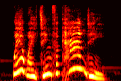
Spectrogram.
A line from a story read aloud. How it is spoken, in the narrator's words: announced the bunny excitedly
